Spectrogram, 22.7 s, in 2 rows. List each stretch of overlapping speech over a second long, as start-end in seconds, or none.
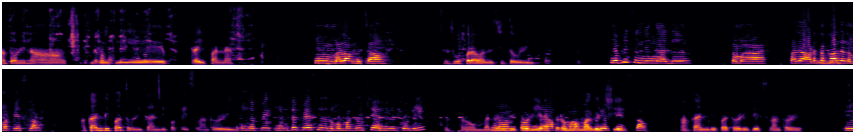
18.0-19.6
